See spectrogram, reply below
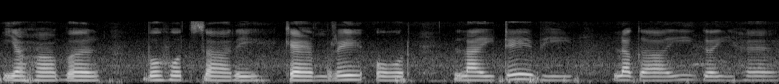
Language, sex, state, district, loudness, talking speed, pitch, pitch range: Hindi, female, Haryana, Jhajjar, -20 LUFS, 85 wpm, 190 Hz, 185-195 Hz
